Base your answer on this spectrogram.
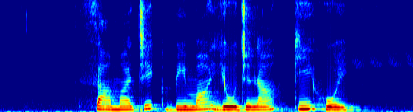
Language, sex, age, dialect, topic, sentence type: Magahi, female, 18-24, Northeastern/Surjapuri, banking, question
